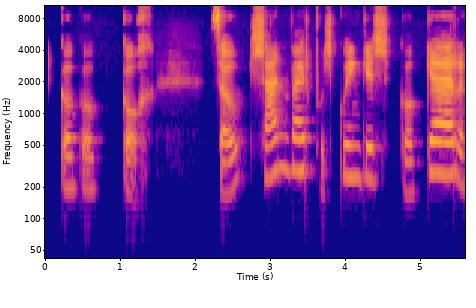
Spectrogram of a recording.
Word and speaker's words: Gogogoch: And everyone's favourite part, Gogogoch. Gogogoch. So, Llanfair Pwllgwyngyll go ger chwyrndrobwll, Llantysilio Gogogoch. Now, let's try that one more time, slowly. Llanfair Pwllgwyngyll go ger chwyrndrobwll, Llantysilio Gogogoch.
